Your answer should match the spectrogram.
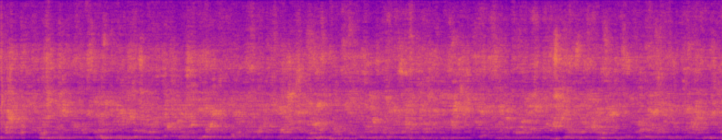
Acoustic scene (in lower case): restroom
